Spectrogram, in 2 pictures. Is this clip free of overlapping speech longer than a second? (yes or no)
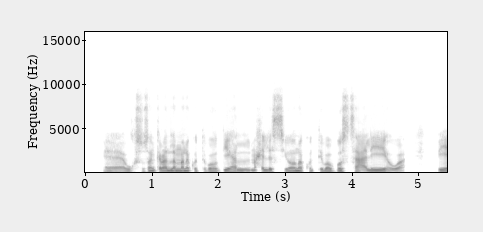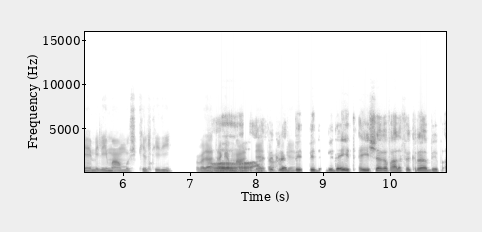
no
